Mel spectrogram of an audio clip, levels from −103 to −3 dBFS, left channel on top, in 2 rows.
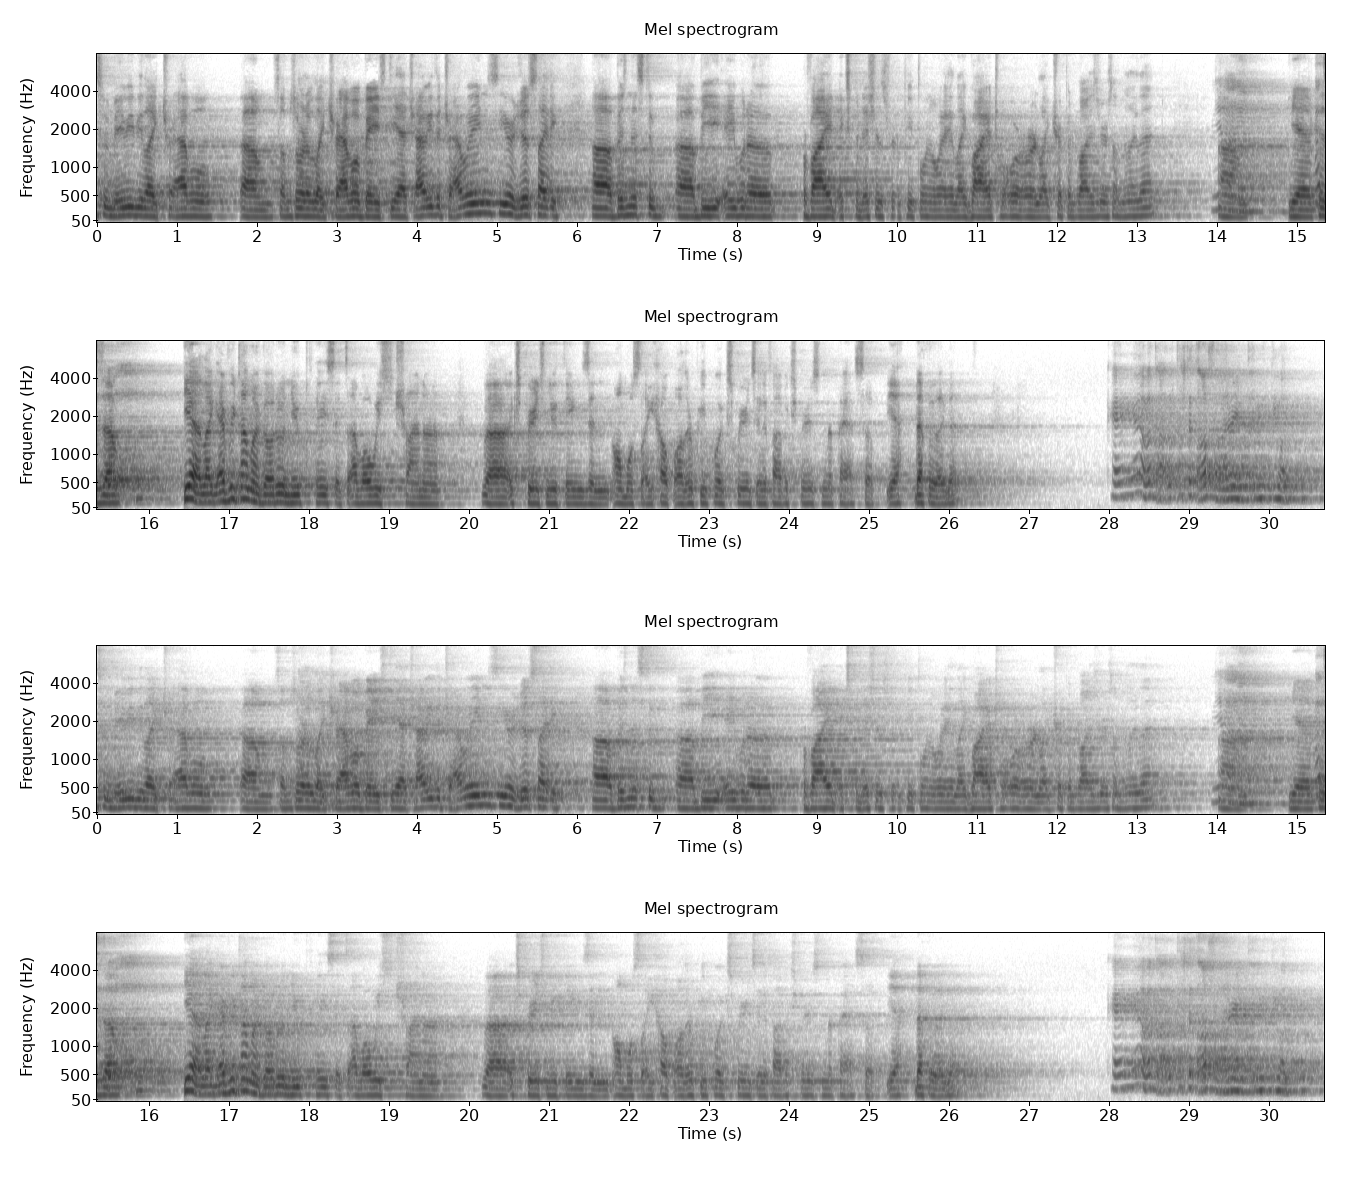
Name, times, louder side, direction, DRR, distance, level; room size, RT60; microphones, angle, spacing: voice 1, 0.0-1.5 1.8-5.8 6.2-8.5 8.8-13.2 14.0-14.4 14.9-15.6 16.4-19.6 20.2-26.1, left 4 dB, 50° left, 10 dB, 0.4 m, -32 dB
voice 2, 2.5-3.0 13.9-14.5 15.2-15.9 28.0-30.3, left 1 dB, 25° left, 0 dB, 1.1 m, -37 dB
15.0 x 10.5 x 3.1 m, 2.9 s
head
